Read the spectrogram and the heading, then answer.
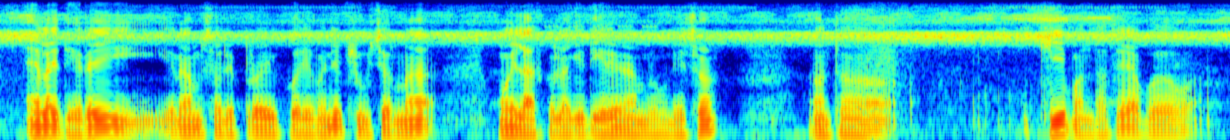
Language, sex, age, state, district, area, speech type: Nepali, male, 30-45, West Bengal, Kalimpong, rural, spontaneous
